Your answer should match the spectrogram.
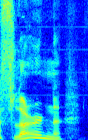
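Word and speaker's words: Phlearn: Parce que Flurn, qui s'écrit PH euh, Learn, comme dans Photoshop Learn.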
